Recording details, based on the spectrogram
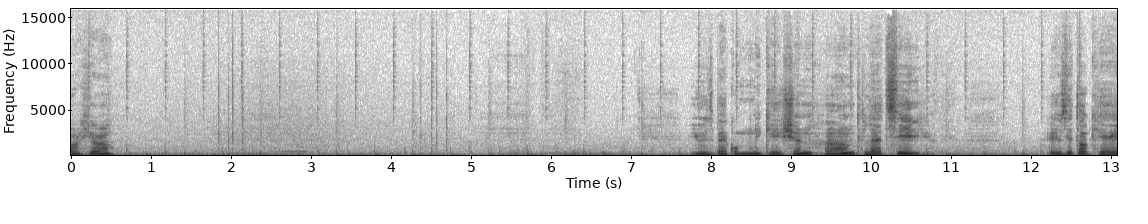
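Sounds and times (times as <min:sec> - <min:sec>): low hum: 0:00.0 - 0:13.0
laptop keyboard keys clicking: 0:01.8 - 0:02.2, 0:04.3 - 0:04.8.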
